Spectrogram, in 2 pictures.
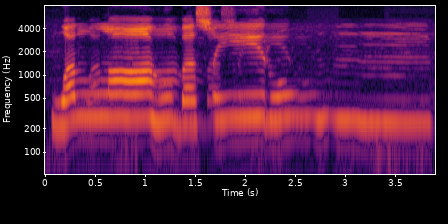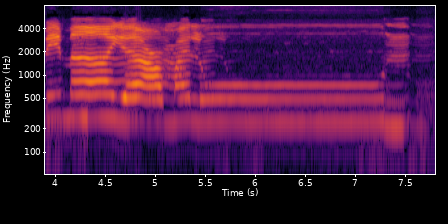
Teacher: واللہ میں اسم جلالت اللہ عز و جل کے لام سے پہلے حرف پر زبر ہے تو یہاں پر اسم جلالت اللہ عز و جل کے لام کو پر یعنی موٹا پڑھیں گے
